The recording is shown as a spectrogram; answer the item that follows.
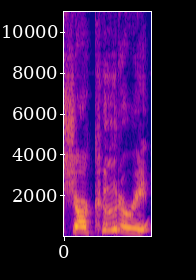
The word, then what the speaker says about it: charcuterie: for you dude uh it's pronounced charcuterie charcucci i know i know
